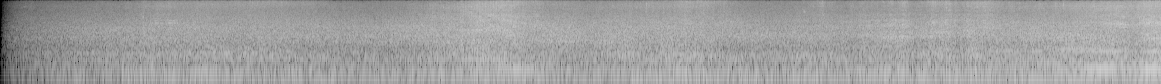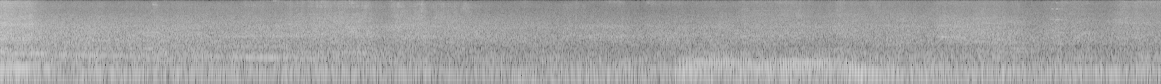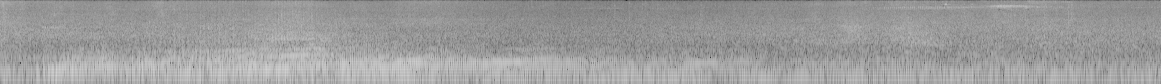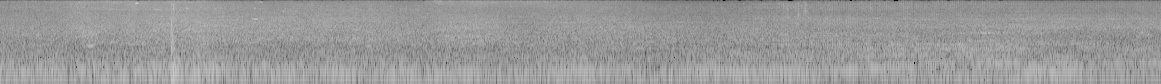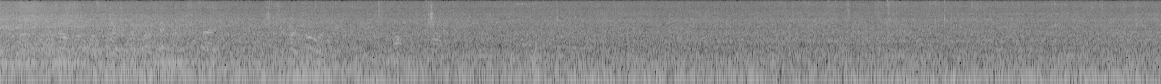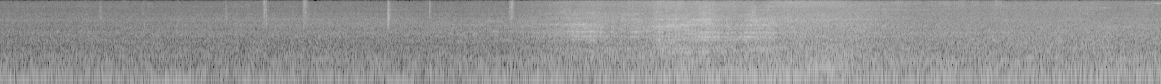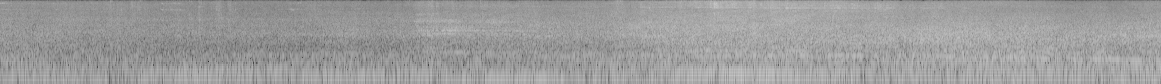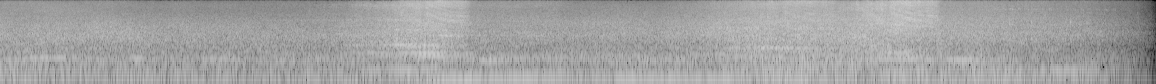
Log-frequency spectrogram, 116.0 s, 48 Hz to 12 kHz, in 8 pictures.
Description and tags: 0331 Traffic Sangwangsimni 2
Low traffic in a road in Sangwangsimni. Motorbike engine. People walking.
20120629
field-recording, korea, traffic, engine, motorbike, seoul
